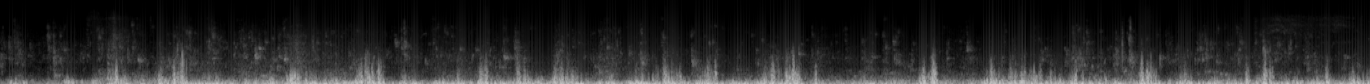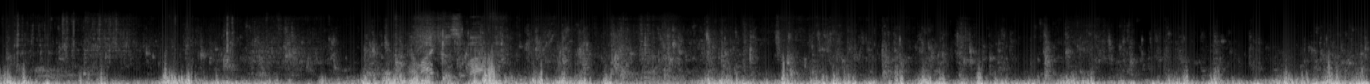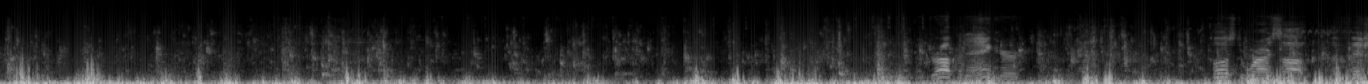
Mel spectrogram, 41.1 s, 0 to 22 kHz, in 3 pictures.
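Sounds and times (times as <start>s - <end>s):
waves slapping boat hull: 0.0s - 41.0s
wind buffeting microphone: 0.0s - 41.0s.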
